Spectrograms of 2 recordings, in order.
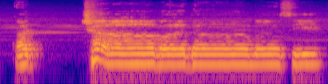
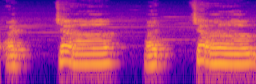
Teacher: You are saying acha still. Acha, complete aspiration should be there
